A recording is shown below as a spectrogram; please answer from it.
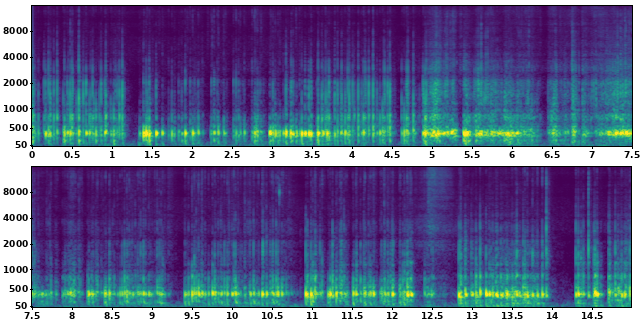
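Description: Long acrylic nails rapidly scratch and tap the front panel of a hollow, medium brown pebbled-leather Michael Kors tote. The result is a dense, dry patter of scratchy taps with a muffled, low-mid tone, broken by brief silent pauses.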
